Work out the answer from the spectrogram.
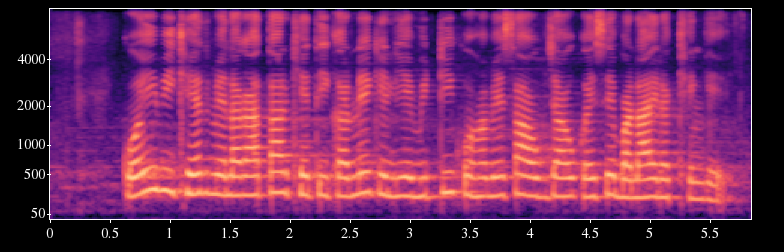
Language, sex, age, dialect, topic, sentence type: Magahi, female, 18-24, Western, agriculture, question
